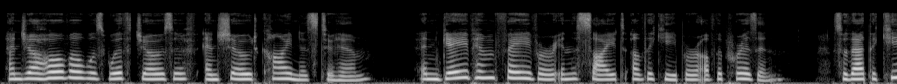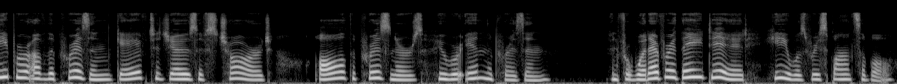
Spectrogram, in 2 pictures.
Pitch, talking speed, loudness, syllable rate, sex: 250 Hz, 165 wpm, -18 LUFS, 4.5 syllables/s, female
